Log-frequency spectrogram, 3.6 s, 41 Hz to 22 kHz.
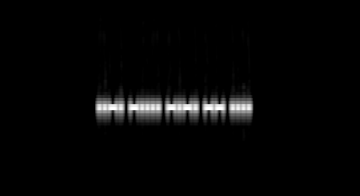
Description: Morse code, heard as a keyed tone, about 41 wpm, 700 Hz. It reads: F6CMH
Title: DXCC-100 Call Signs - 5 Characters - Repeated 3x - 45wpm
